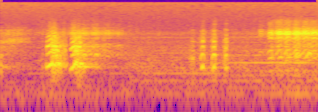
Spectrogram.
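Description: Lassie the dog gives two short, high, tonal barks close together, followed after a pause by a few softer yips over a quiet background.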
